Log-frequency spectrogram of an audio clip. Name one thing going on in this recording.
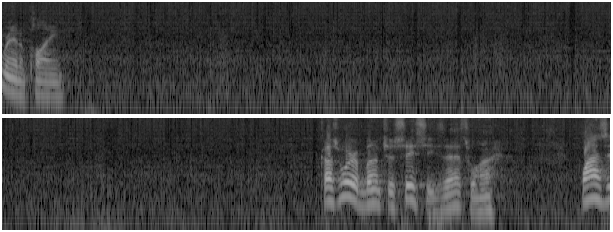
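A man speaks calmly to an audience through a microphone, with pauses.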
